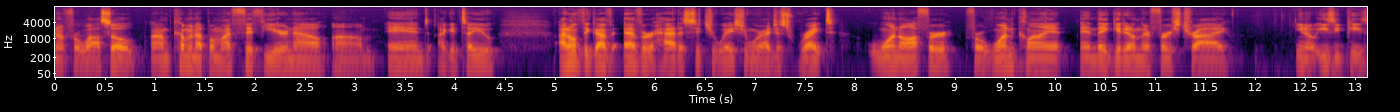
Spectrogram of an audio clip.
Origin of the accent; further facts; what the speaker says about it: Westerville, Ohio, United States; I'm from Westerville. I, uh, I went to Westerville Central High School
